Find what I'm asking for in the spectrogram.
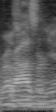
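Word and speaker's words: Rosalynn: Is that how you say it? Rosalind, yeah.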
